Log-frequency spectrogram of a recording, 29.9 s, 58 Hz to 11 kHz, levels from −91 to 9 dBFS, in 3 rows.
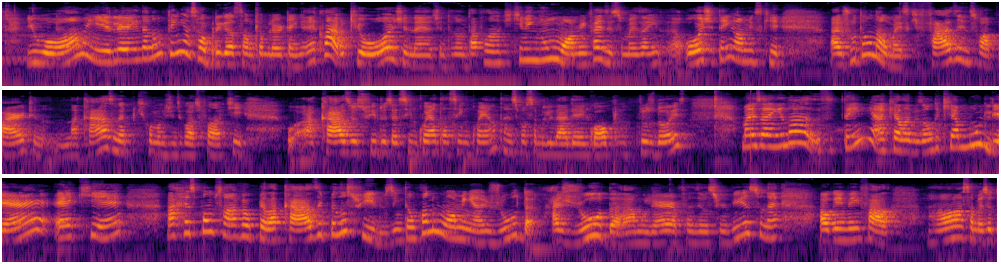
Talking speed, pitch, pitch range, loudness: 220 wpm, 250 Hz, 215-325 Hz, -21 LUFS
